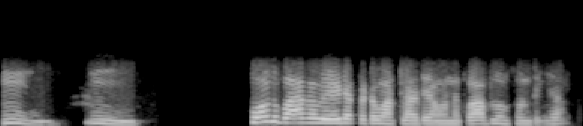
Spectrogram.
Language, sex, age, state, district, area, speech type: Telugu, female, 45-60, Andhra Pradesh, Guntur, urban, conversation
